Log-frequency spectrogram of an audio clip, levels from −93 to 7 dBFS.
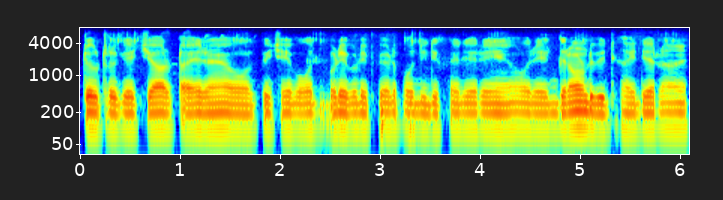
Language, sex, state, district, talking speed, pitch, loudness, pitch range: Hindi, male, Rajasthan, Bikaner, 235 wpm, 95 Hz, -18 LUFS, 95-100 Hz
